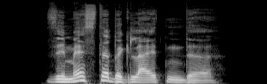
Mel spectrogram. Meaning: inflection of semesterbegleitend: 1. strong/mixed nominative/accusative feminine singular 2. strong nominative/accusative plural 3. weak nominative all-gender singular
- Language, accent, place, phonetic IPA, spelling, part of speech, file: German, Germany, Berlin, [zeˈmɛstɐbəˌɡlaɪ̯tn̩də], semesterbegleitende, adjective, De-semesterbegleitende.ogg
